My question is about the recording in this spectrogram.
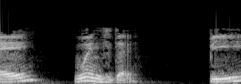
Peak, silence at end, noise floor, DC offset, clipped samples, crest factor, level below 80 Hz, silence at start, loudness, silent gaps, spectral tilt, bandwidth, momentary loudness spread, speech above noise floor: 0 dBFS; 0 s; -65 dBFS; under 0.1%; under 0.1%; 14 dB; -42 dBFS; 0 s; -14 LUFS; none; -5 dB/octave; 5.8 kHz; 14 LU; 53 dB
